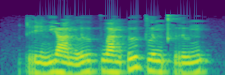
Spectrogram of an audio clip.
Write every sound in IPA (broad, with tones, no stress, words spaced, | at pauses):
pri˩˦n ja˨˩n lɯː˧ kwa˧ŋ ʔɯː˥˩klɯ˧ŋ kʰrɯ˦˥ŋ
